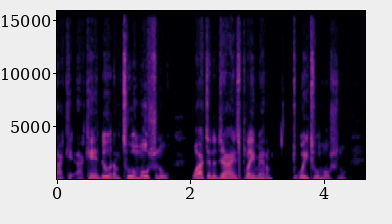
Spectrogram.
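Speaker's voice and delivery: ordinary delivery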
